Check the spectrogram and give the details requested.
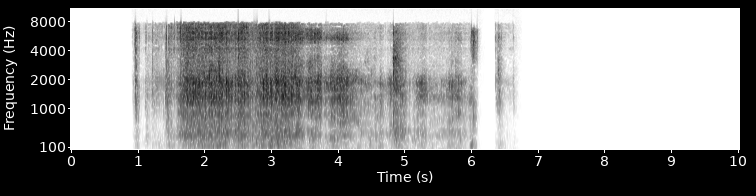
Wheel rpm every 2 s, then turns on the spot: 0, 20, 20, 0, 0.
2-6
